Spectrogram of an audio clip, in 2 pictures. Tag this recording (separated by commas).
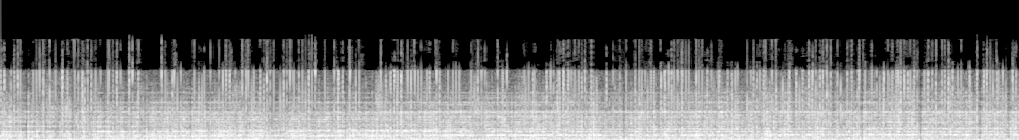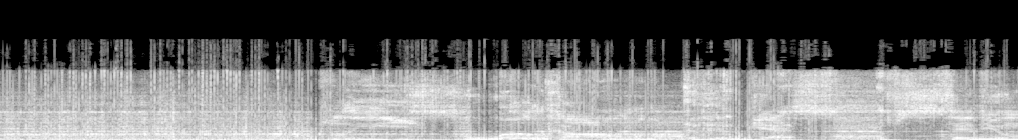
Speech, Music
